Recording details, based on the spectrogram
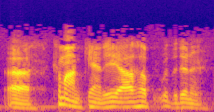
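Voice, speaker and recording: An American actor playing an oblivious, defensive young husband in a 1940s radio comedy, with a colloquial, hesitant manner. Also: male voice, medium pitch, fast, close to an everyday voice. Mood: coaxing, reproachful. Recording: dull, noisy 1940s radio recording.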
